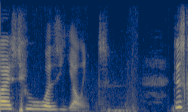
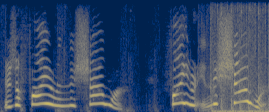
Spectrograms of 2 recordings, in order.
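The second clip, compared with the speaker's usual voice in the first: high panicked yell; 4 dB louder than usual. Retold or imitated. Half-asleep boy yelling the misheard warning, high alarmed shout. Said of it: "he took it as".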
